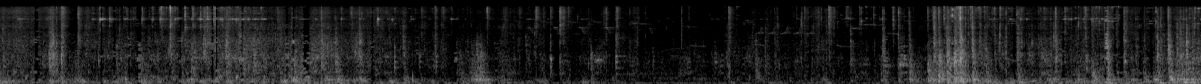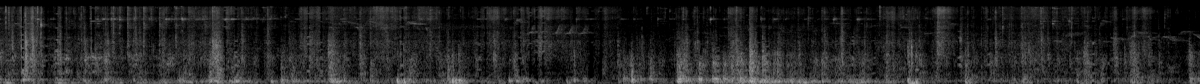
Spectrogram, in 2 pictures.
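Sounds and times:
footsteps on wooden boardwalk: 10.0 - 24.0.

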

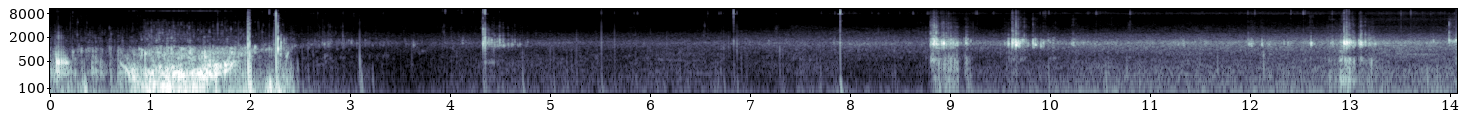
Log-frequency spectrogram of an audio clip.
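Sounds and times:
faint steady hiss: 5.0 - 14.0.

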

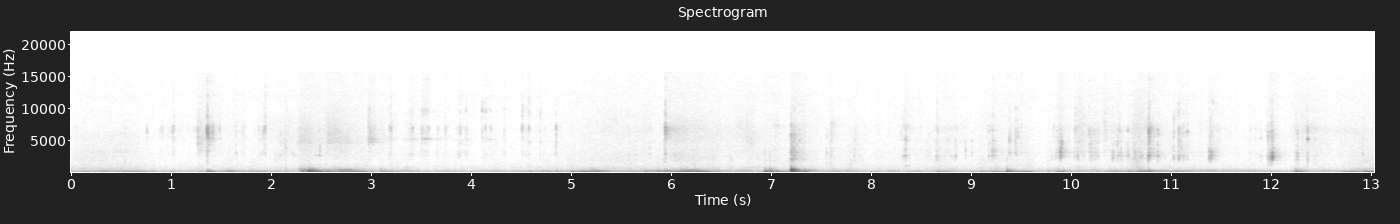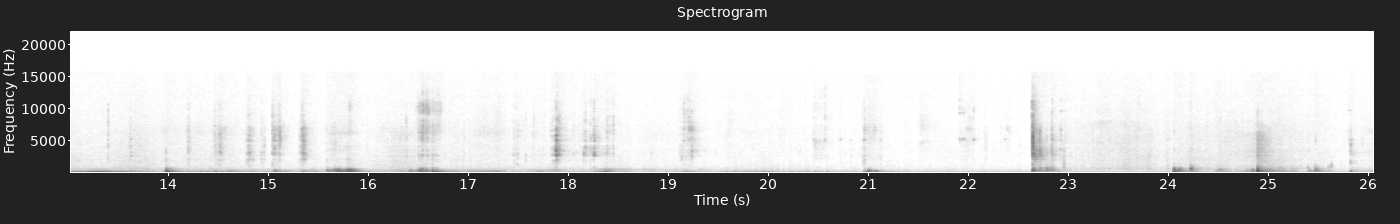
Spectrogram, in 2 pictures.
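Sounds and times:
parts being handled: 16.4 - 18.5.

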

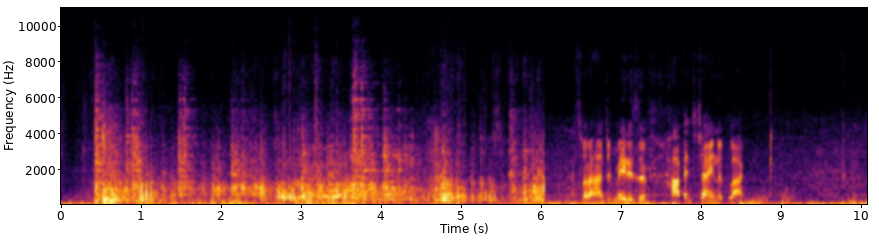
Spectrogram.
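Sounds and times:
chain clattering and scraping: 0.4 - 6.1.

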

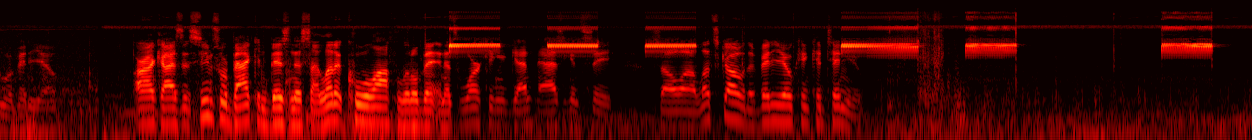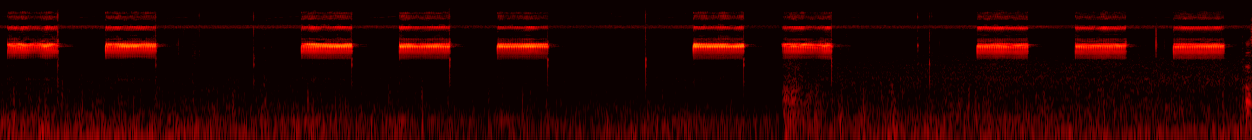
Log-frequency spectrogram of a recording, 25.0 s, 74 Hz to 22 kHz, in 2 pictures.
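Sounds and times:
fire alarm horn blasts: 4.4 - 7.2, 8.3 - 10.3, 11.6 - 14.3, 15.5 - 18.2, 19.4 - 21.0, 22.3 - 25.0.

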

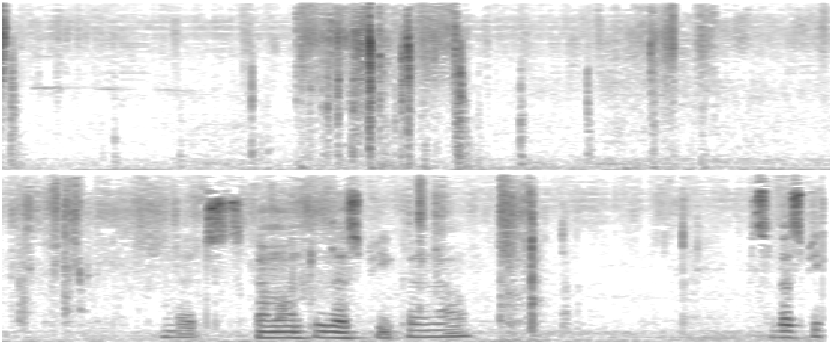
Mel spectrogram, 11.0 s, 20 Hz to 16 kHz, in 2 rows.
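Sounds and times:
paper manual rustling: 1.6 - 9.2.

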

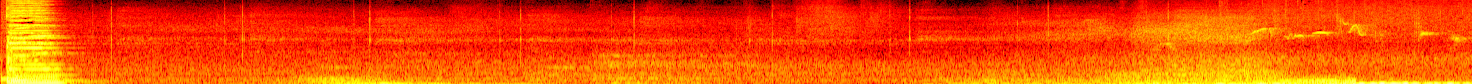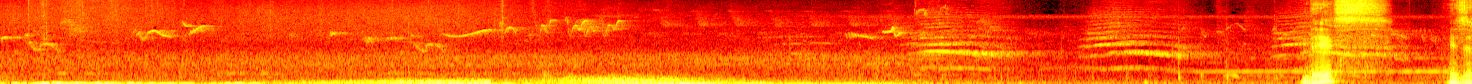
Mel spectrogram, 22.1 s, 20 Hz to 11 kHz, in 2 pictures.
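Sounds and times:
deep rumbling swells: 7.0 - 18.8
birds chirping: 8.1 - 22.0.

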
